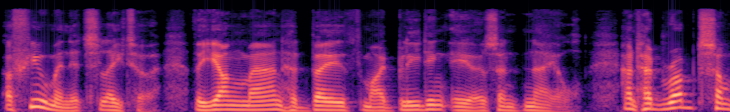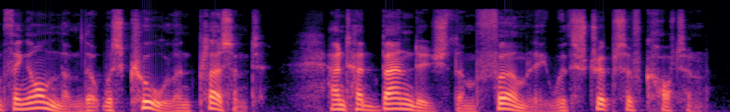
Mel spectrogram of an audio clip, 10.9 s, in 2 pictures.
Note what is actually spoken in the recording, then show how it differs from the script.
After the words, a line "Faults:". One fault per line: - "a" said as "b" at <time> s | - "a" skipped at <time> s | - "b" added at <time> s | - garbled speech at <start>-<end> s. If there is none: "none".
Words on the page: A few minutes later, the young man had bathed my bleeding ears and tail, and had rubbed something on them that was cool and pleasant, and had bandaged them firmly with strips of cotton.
A few minutes later, the young man had bathed my bleeding ears and nail, and had rubbed something on them that was cool and pleasant, and had bandaged them firmly with strips of cotton.
Faults:
- "tail" said as "nail" at 3.9 s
